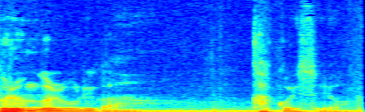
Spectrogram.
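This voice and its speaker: Here a man talks at a fairly slow pace. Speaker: professor interviewee. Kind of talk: interview answer. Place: hall.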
